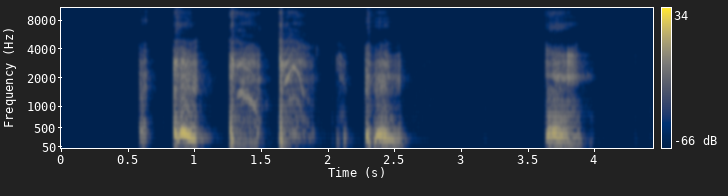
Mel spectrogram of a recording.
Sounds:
Throat clearing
